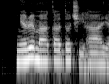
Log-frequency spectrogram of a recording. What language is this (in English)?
Igbo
